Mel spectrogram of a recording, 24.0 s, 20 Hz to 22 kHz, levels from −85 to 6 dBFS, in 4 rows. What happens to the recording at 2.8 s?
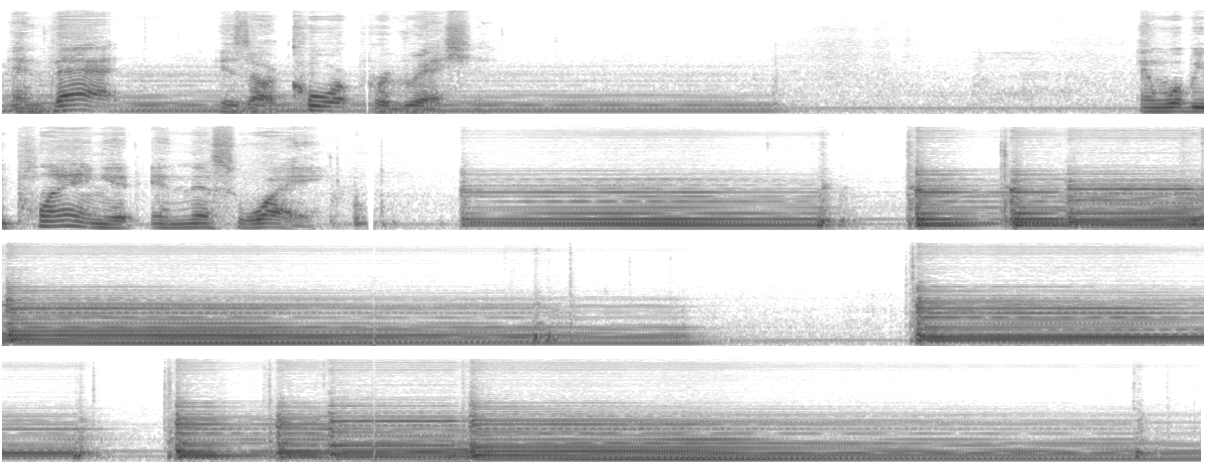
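Nothing goes wrong at 2.8 s; the audio plays through that moment intact, with no dropout, click, glitch or other fault.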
